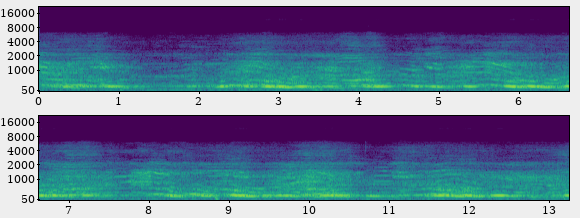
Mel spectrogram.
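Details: Repeated lion calls, deep grunting moans arriving roughly every two seconds in a steady series, each a rough, throaty burst that rises and falls in loudness.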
